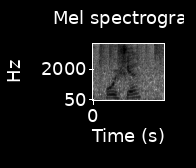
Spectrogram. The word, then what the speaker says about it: Porsche: That's not really fitting for a vehicle with the Porsche moniker. Mike, excuse me. What is a Porsche? Don't you mean Porsche? No, Melvin, I mean Porsche. That's how it is properly pronounced in German.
